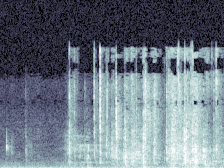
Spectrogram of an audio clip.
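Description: Faint crinkling and clicking of a plastic-covered hardcover picture book being handled and opened, a rapid run of small crackles starting a little over half a second in.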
